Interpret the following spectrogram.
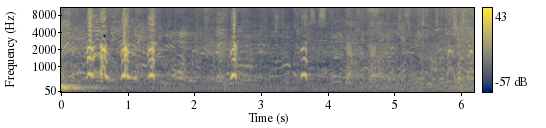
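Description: A dog barking in short sharp barks. There are four quick ones in the first second and a half, then two more spaced about a second apart.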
